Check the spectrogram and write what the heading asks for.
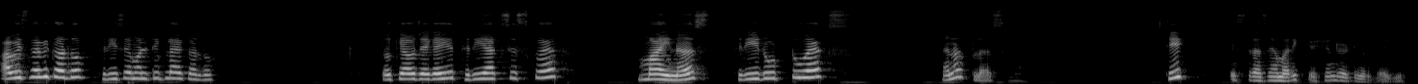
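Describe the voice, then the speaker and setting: Woman maths teacher, fairly high voice, works steps on the board, checks in often, corrects herself. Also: animated, unhurried, long pauses, a little mellow. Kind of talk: step-by-step board lesson.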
